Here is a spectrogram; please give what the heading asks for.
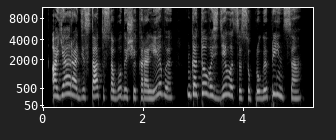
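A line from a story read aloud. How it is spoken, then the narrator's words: Pleasant voice, female contestant. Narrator (Russian): произнесла приятным голосом четвертая участница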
